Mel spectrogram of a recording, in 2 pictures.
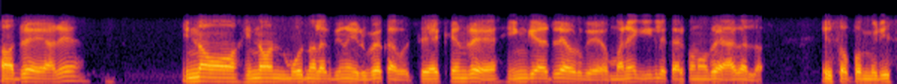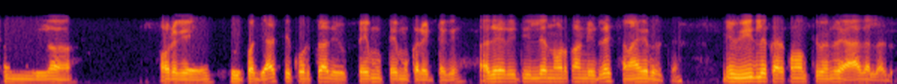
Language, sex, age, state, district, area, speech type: Kannada, male, 60+, Karnataka, Bangalore Rural, urban, conversation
